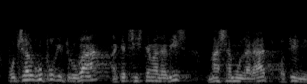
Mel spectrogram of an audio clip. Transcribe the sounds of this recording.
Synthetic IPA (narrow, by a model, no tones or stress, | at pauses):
put̪seəlˠɣupuɣit̪ɾuβ̞aəkɛt̪sist̪eməðəβis | masəmuləɾat̪ot̪imi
